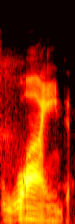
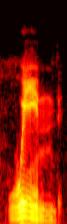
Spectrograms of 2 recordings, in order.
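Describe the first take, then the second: First: The vowel is a long 'eye' sound. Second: The vowel is a short 'i' sound. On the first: It means to turn something around and around. "wind as a verb" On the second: It means moving air. "wind as a noun, it's pronounced with a short I"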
